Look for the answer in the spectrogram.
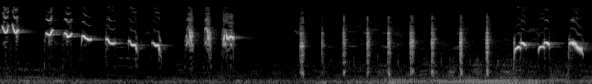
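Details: Green leafbird, a caged bird, singing: a descending run of bright whistled slurs, then rapid dry clicking chips repeated several times a second, ending in short rising whistles, over a faint low hum.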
